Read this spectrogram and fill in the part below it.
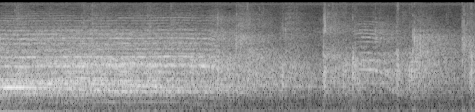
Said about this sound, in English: Shout the loudest amen, somebody.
